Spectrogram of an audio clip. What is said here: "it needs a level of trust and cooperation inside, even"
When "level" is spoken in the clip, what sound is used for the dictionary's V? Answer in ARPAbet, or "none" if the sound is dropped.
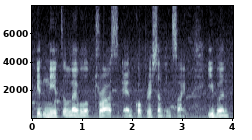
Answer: V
